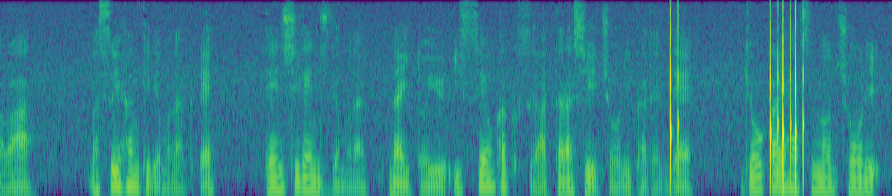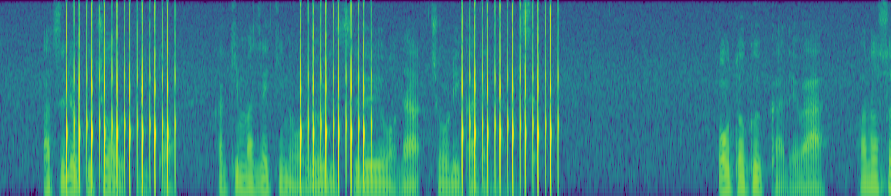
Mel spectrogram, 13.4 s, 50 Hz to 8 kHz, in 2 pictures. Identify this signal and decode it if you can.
Pulse dialling, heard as clicks on a phone line, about 11 pulses a second, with speech in Japanese. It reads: 1 3 9 6 8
